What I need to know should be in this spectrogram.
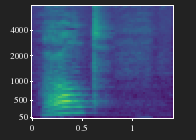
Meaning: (adjective) 1. round, circular 2. finished, completed; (adverb) 1. around, about 2. around (implying motion); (preposition) 1. around 2. concerning, related to; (noun) sphericity
- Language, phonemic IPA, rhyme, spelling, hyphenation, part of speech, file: Dutch, /rɔnt/, -ɔnt, rond, rond, adjective / adverb / preposition / noun, Nl-rond.ogg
